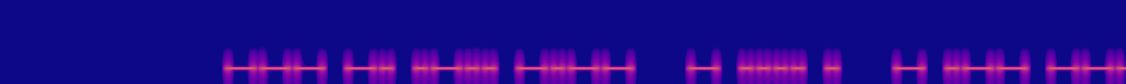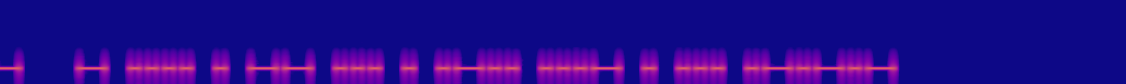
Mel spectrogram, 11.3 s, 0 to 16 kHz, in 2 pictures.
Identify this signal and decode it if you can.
Morse code, heard as a keyed tone, about 28 wpm, 700 Hz. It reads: ONLY THE TWO THEMSELVES.
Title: Sentences from Top 800 Words 28wpm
